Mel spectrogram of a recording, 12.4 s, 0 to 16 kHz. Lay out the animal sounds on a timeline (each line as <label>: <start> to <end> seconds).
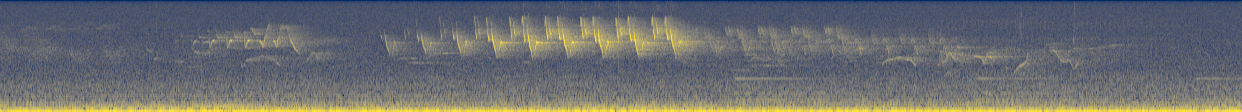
Ovenbird (Seiurus aurocapilla): 0.0 to 0.6 seconds
Black-and-white Warbler (Mniotilta varia): 0.0 to 1.3 seconds
Scarlet Tanager (Piranga olivacea): 0.3 to 1.9 seconds
Chestnut-sided Warbler (Setophaga pensylvanica): 1.7 to 3.0 seconds
Rose-breasted Grosbeak (Pheucticus ludovicianus): 2.3 to 3.3 seconds
Ovenbird (Seiurus aurocapilla): 3.7 to 9.7 seconds
Rose-breasted Grosbeak (Pheucticus ludovicianus): 8.6 to 10.8 seconds
Eastern Wood-Pewee (Contopus virens): 10.5 to 11.6 seconds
